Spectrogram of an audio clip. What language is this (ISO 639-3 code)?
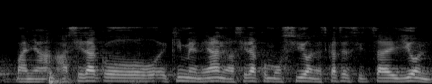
eus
